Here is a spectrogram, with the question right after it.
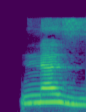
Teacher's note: for fatha jaws, give rakhawa and safir on za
